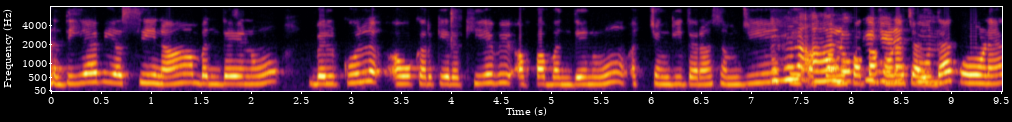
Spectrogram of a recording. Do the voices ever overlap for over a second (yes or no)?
yes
